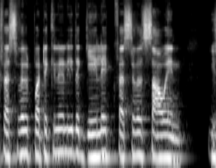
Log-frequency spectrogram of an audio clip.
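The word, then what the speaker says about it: Samhain: a Celtic Harvest Festival particularly the gelic festival sain you say it's sain although it's written and samin over here I don't know the Kelts have a different way of saying words so it's pronounced sawin apparently which are believed to have Pagan Roots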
